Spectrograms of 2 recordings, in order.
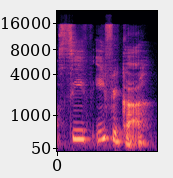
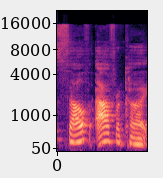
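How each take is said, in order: First: It is said in an imitated South African accent. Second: It is said in her ordinary American accent.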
